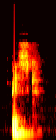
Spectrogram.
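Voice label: "bisque", British English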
